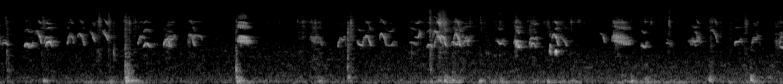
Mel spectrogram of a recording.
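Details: Easter Egger chicks, three weeks old, kept at home in summer; many short high chirps and peeps overlap throughout, with soft scratching and rustling low underneath.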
